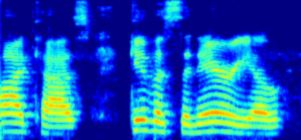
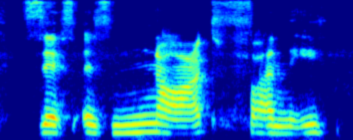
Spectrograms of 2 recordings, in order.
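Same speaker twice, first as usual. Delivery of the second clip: put-on heavy German accent, slow; 4 dB quieter than usual. Imagining the Pope's reaction, a speaker puts on a Pope Benedict German accent. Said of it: "in his very German accent".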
